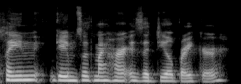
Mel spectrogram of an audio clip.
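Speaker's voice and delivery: usual speaking voice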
